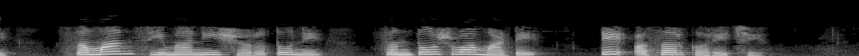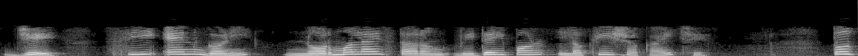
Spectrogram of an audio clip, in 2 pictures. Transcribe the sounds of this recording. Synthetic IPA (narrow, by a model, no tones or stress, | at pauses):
səmansimaniʃəɾət̪one | sənt̪oʃʋamaʈe | t̪eʔəsəɾkəɾet͡ʃʰe | d͡ʒe | siʔenɡəɽ̃i | nɔɾməlaizt̪əɾəŋɡʋid̪ʱəipəɳləkʰiʃəkajt͡ʃʰe | t̪o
